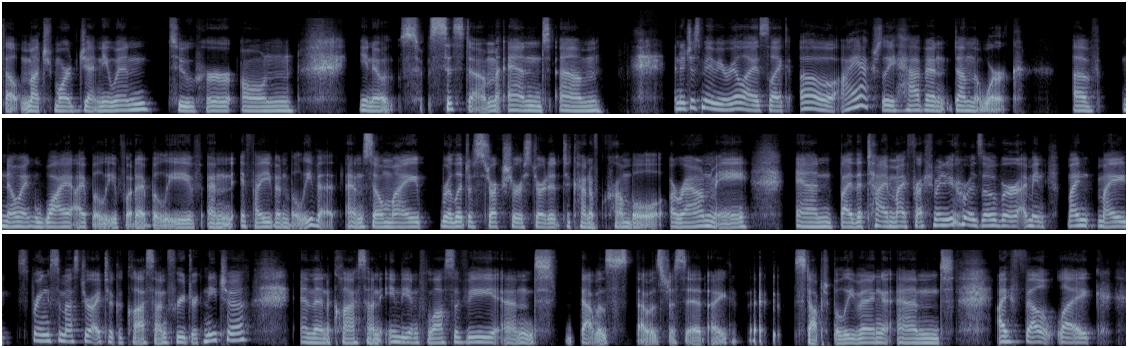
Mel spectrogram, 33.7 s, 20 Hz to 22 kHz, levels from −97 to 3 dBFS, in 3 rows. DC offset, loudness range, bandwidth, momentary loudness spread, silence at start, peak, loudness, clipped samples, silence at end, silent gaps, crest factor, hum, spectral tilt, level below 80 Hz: under 0.1%; 2 LU; 13 kHz; 5 LU; 0.05 s; -12 dBFS; -33 LUFS; under 0.1%; 0 s; 1.60-1.64 s, 3.48-3.56 s, 10.61-10.65 s; 20 dB; none; -4 dB/octave; -78 dBFS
